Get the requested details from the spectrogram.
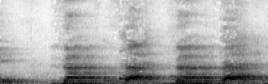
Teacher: Harus mengalir karena punya sifat rohwah, mengalir suaranya.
